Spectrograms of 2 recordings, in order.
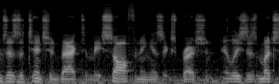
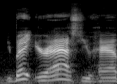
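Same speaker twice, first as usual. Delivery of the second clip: very loud, high put-on southern accent; 4 semitones higher, 14 dB louder than usual. Reading aloud, the speaker tries a character line in high-pitched southern accent. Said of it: "Let's see if I can do a really high-pitched southern thing".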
